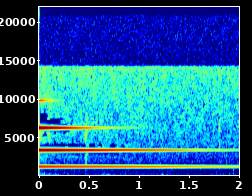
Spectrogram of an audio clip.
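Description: A single bell-like ding, struck once and ringing out, fading steadily over about two seconds.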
